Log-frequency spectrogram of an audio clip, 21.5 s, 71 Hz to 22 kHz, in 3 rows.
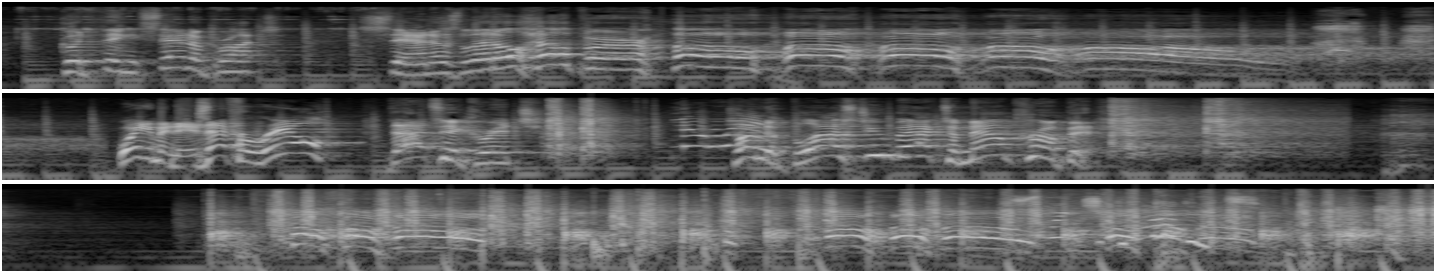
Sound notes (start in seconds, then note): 16.3 Nerf blaster blasts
